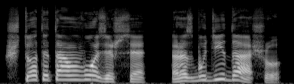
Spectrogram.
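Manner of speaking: high, slow, insistent call; drawn-out impatient woman; nagging wife. A narrator's reading. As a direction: nag him from the bedroom.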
